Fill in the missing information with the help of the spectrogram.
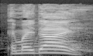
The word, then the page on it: maidai: Ansus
